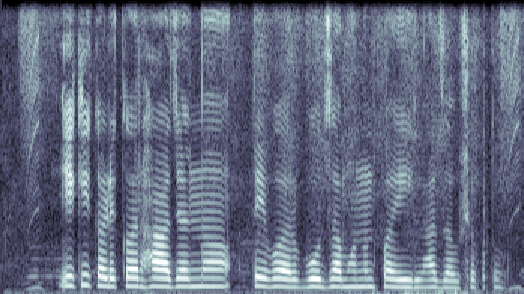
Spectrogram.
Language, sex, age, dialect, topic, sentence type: Marathi, female, 25-30, Varhadi, banking, statement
